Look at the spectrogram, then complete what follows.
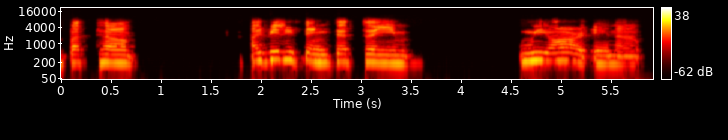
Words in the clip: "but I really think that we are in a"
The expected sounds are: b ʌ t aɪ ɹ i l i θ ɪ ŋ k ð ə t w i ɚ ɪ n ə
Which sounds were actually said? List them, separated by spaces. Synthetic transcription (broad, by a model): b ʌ t aɪ ɹ i l i θ ɪ ŋ k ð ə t w i ɚ ɪ n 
